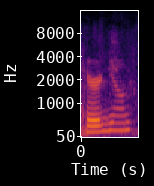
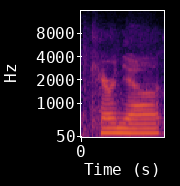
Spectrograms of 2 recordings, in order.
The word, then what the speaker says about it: Carignan: How come the Italians say Carignan sometimes? Carignan. Carignan. The grape is still widely planted in France, and Oh, yes. but Spain, Yes. big time But Spain. Spain, yes. Spain, Or and it's spelled yeah. with an E at the end.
